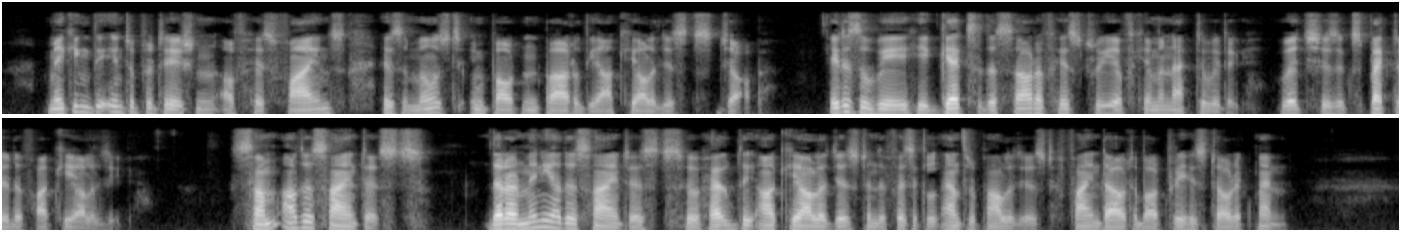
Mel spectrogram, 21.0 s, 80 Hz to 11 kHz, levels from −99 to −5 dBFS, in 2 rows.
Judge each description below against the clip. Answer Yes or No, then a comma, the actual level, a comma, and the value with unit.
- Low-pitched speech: Yes, low, 110 Hz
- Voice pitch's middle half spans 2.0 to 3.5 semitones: No, average, 4.1 semitones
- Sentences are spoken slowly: No, average, 155 wpm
